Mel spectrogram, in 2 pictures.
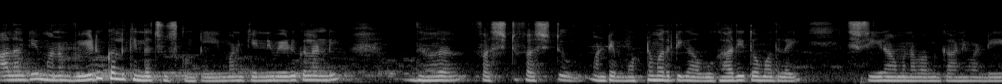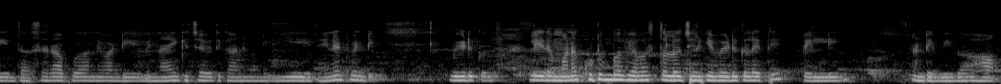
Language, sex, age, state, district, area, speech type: Telugu, female, 18-30, Andhra Pradesh, Bapatla, rural, spontaneous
